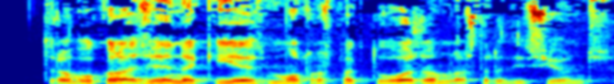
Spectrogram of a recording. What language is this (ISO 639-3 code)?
cat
